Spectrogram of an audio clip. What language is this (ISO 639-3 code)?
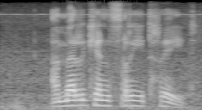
sot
